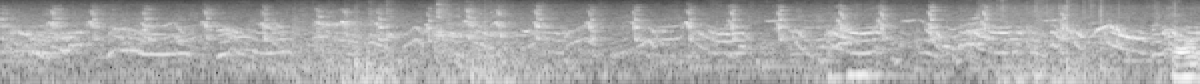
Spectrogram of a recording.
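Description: Many caged birds chirping and calling at once: a dense chatter of rapid, short, high chirps with a few lower calls mixed in.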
